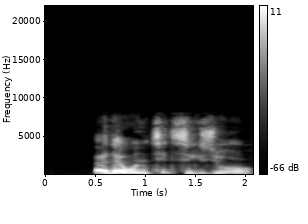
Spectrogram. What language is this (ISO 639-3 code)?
kab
